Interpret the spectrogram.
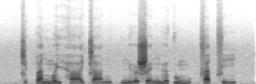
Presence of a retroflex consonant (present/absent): present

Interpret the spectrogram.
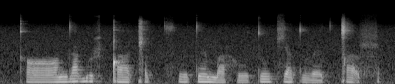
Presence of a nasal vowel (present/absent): present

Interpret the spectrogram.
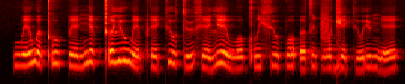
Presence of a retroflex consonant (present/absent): absent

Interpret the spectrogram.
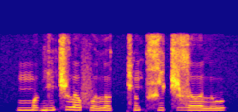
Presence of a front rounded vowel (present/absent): absent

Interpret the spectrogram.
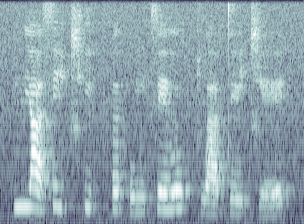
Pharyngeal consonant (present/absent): absent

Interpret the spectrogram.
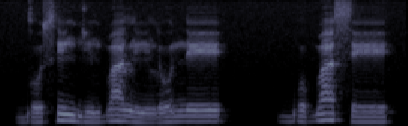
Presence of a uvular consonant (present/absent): absent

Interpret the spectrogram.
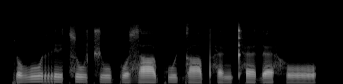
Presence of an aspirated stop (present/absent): present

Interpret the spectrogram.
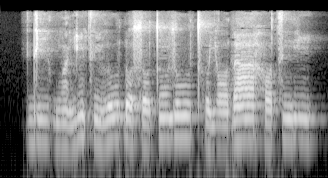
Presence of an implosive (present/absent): present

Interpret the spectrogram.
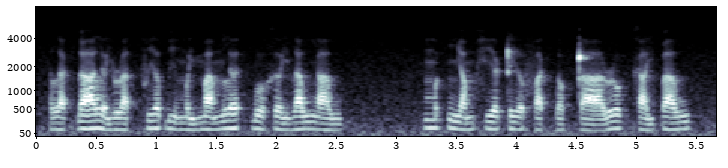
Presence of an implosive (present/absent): present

